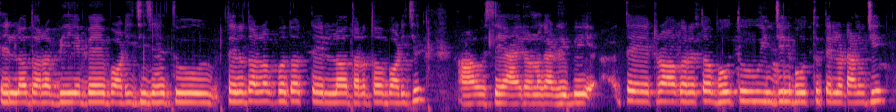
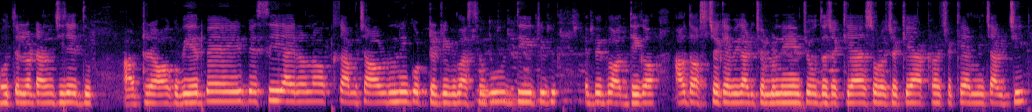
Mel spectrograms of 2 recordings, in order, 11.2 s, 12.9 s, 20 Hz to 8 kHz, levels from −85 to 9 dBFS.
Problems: constant background noise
